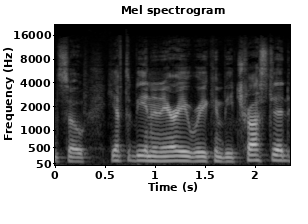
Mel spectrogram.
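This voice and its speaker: In a normal speaking voice, a man with an American accent talks fairly quickly at a medium pitch with fairly even intonation, in a very clean recording with a silent background. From US Midwest (Parma, Ohio). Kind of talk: casual chat.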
